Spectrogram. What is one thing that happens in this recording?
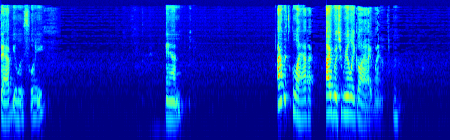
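A young woman speaks calmly into a microphone, in short phrases with pauses.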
